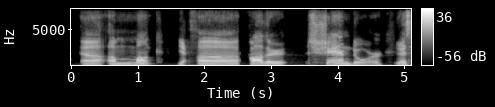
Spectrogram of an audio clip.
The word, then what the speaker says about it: Sandor: shown up is a monk yes uh father shandor is how it's pronounced all the way through the film and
